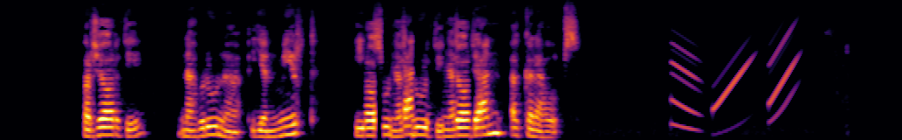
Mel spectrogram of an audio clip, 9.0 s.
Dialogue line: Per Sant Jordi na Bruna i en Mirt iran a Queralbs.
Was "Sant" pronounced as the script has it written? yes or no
no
